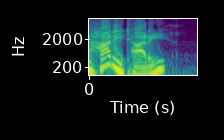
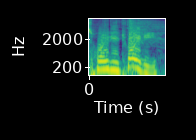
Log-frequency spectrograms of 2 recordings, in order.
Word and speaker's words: hoity-toity: It's not haughty-toddy. It's hoity-toity.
